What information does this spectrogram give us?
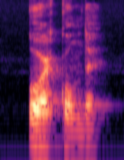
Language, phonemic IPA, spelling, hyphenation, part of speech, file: Dutch, /ˈɔːrkɔndə/, oorkonde, oor‧kon‧de, noun, Nl-oorkonde.ogg
- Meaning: charter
